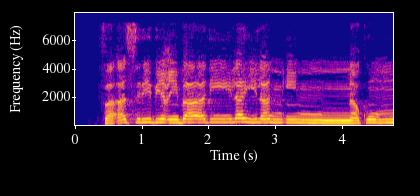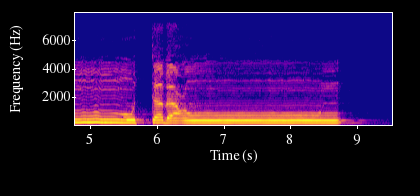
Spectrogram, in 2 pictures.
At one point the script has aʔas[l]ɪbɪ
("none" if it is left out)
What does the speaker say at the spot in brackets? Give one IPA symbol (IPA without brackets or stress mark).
ɾ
